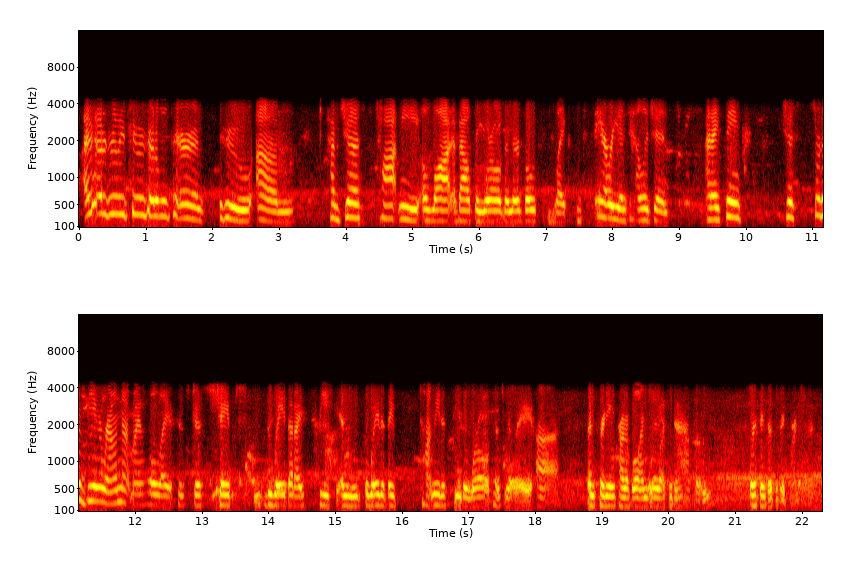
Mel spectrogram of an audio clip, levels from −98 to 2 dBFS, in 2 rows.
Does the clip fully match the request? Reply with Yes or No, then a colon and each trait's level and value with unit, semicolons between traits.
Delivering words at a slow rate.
No: average, 200 wpm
